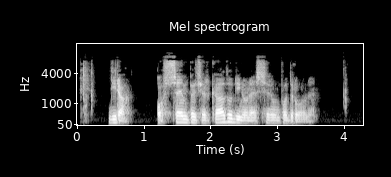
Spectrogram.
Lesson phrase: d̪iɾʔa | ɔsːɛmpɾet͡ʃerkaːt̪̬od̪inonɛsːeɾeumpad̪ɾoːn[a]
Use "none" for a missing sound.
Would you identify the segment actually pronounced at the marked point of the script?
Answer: e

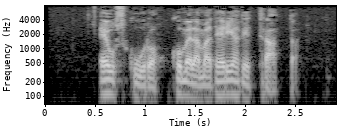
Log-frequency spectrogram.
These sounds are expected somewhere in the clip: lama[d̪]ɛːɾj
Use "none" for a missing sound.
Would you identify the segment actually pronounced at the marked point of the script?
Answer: t̪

